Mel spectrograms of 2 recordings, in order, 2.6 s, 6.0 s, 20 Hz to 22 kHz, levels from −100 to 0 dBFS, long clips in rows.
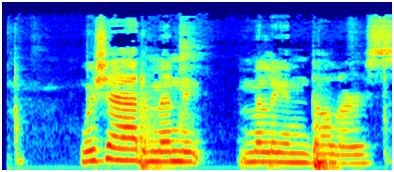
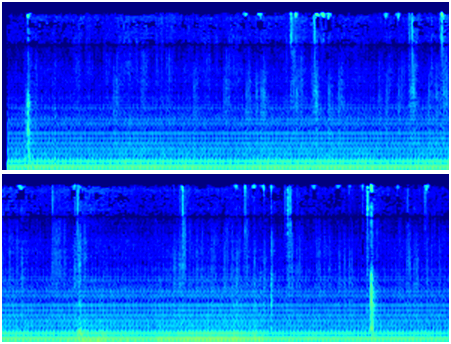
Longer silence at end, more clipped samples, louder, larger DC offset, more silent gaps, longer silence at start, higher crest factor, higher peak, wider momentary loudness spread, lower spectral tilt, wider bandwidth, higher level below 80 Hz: about the same, 0 s vs 0 s; neither; first, -16 LUFS vs -52 LUFS; neither; neither; about the same, 0.1 s vs 0 s; second, 16 dB vs 26 dB; first, 0 dBFS vs -26 dBFS; first, 11 LU vs 6 LU; about the same, -4 dB/octave vs -5 dB/octave; about the same, 16.5 kHz vs 17 kHz; first, -40 dBFS vs -60 dBFS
